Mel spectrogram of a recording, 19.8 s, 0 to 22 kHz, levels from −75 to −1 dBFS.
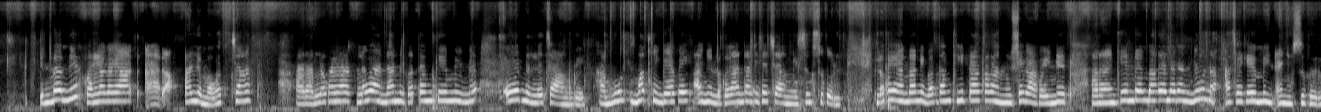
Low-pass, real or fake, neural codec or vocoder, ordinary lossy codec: none; fake; codec, 44.1 kHz, 2.6 kbps, SNAC; none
